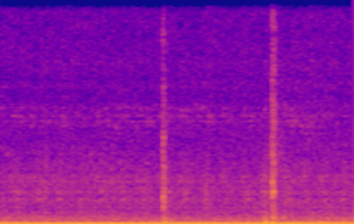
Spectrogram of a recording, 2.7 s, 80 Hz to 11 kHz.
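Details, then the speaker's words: 1997 Jeep Grand Cherokee with misfiring, poor oil pressure, knocking and stalling: idle sags and roughens once reverse engages, nearly stalling but recovering; owner suspects computer connectors. "And every time you put it in reverse is usually when it dies the most. Hit the brake, reverse."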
